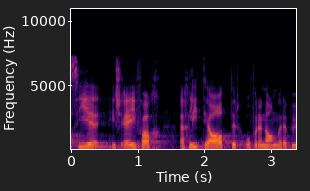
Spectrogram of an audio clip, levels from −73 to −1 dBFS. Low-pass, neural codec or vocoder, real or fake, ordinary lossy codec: 7.2 kHz; none; real; none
